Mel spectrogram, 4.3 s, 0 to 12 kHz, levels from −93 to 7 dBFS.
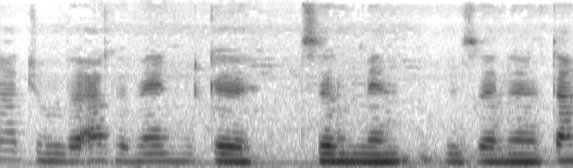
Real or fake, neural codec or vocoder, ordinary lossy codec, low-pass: real; none; Opus, 32 kbps; 10.8 kHz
